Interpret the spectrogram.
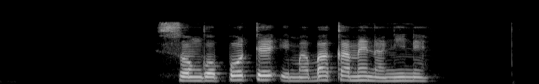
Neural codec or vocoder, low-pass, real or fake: none; 7.2 kHz; real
